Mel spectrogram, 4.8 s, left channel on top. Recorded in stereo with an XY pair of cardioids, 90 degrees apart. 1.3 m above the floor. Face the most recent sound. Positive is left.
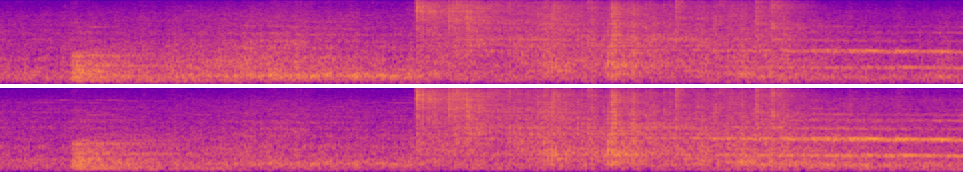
turn(degrees=-20)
